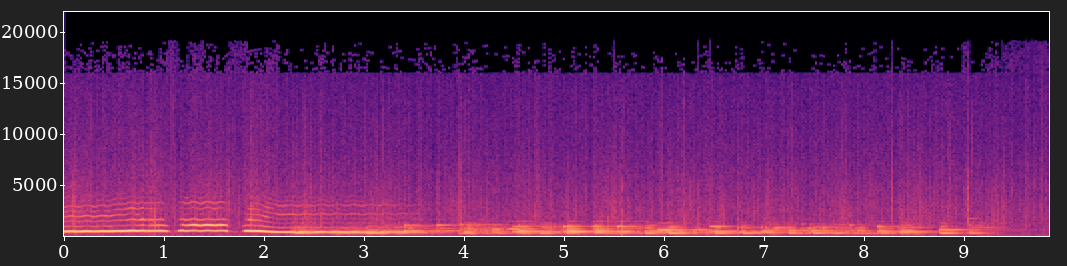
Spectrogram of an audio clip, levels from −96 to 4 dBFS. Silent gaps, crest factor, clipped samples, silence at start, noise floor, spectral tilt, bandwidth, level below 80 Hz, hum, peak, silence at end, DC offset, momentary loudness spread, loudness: none; 12 dB; under 0.1%; 0 s; -35 dBFS; -4 dB/octave; 18 kHz; -50 dBFS; none; -2 dBFS; 0 s; under 0.1%; 13 LU; -14 LUFS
